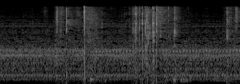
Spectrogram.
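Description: Crisp fried pork rind (chicharrón) crackling as it is broken into pieces by hand, with a few short crackles about half a second in and again around a second and a half in, over a faint steady hum.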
